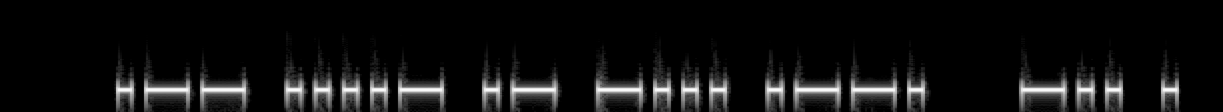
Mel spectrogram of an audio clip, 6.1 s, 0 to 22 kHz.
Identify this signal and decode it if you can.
Morse code, heard as a keyed tone, about 17 wpm, 700 Hz. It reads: W4ABP DE
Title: USA Callsign DE Callsign 17wpm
